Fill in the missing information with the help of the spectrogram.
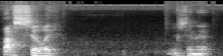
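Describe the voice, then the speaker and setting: A man from England runs a live stream at a slow pace, his medium-pitched voice steady in tone. He's casual and joking as he reads viewer comments, showing mild irritation at a troll.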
